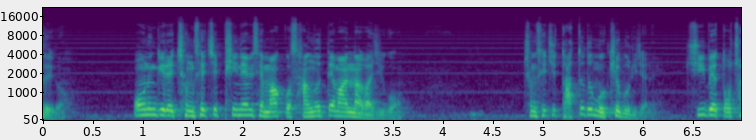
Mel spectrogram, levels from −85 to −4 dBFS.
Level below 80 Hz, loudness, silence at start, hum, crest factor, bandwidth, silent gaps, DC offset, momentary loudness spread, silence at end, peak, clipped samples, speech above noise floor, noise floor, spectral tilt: -62 dBFS; -27 LUFS; 0 s; none; 18 dB; 16.5 kHz; none; under 0.1%; 16 LU; 0 s; -10 dBFS; under 0.1%; 29 dB; -56 dBFS; -5 dB/octave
